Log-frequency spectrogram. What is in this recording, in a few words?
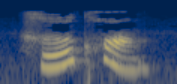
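"何况", Mandarin Chinese; chinese-flashcards; hsk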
